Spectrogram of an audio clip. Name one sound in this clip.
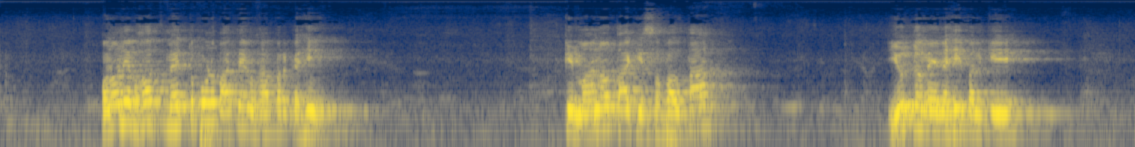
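A middle-aged man speaks through a microphone in bursts, with pauses, his voice echoing in a large hall.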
